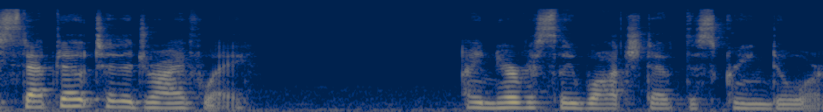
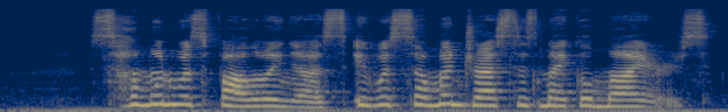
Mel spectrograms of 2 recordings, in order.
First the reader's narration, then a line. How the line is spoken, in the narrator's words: I yelled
